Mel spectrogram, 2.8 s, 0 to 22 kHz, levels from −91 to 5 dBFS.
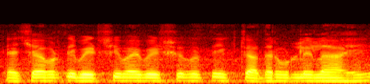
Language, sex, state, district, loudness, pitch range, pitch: Marathi, male, Maharashtra, Gondia, -16 LUFS, 115-125 Hz, 120 Hz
